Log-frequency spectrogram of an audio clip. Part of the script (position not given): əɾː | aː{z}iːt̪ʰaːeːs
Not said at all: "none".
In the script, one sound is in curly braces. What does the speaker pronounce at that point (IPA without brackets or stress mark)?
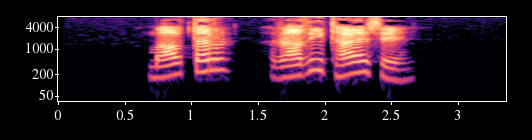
z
